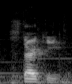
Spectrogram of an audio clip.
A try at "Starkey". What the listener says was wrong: Starkey. Not starchy. It's starkey. Yeah, it's not. That's starkey. Like the Starkey building on Gay Street. There's also Starkey Elementary. no, it's Starkey.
